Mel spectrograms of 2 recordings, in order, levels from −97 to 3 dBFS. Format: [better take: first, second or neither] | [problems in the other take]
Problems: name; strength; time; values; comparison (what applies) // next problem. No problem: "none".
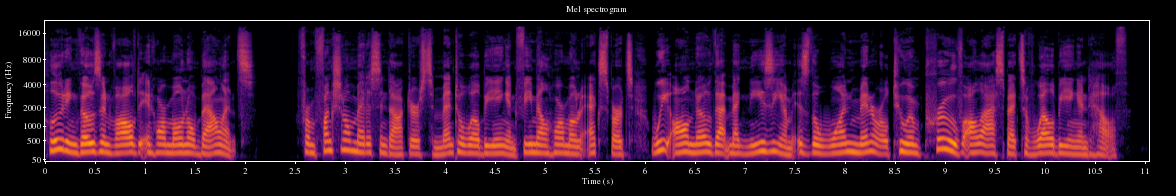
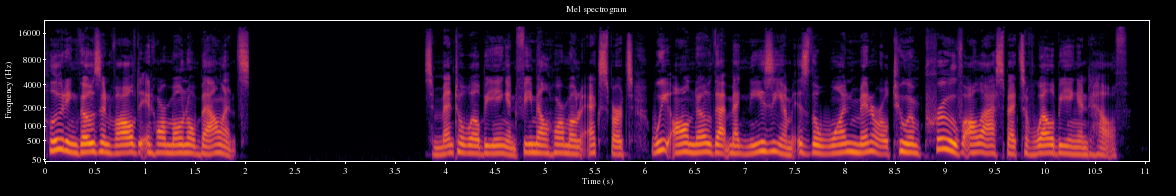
first | audio cutting out; at 2 s for 2 s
